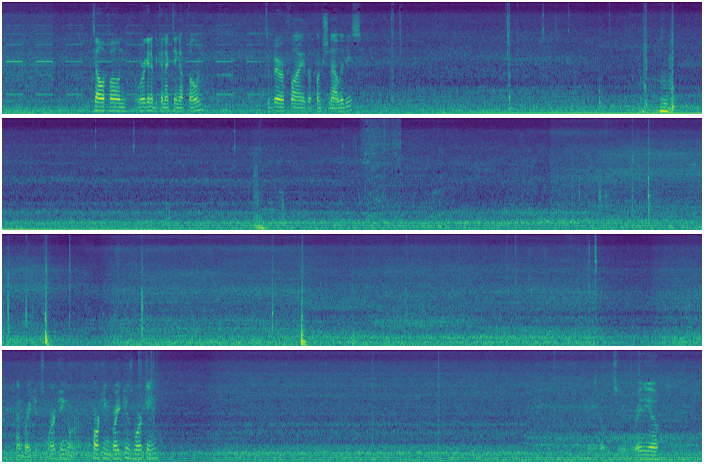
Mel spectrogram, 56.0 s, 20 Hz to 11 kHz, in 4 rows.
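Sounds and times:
car engine idling: 0.0s - 56.0s
climate fan running: 0.0s - 56.0s
sunroof motor whirring: 44.8s - 56.0s.

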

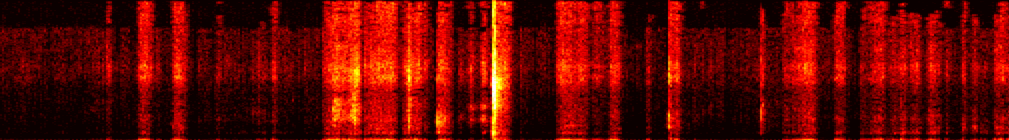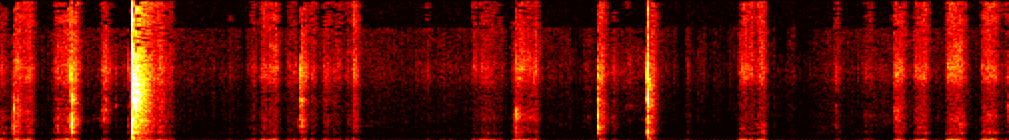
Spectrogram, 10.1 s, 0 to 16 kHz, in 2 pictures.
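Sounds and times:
cards sliding and slapping: 1.6s - 2.6s, 5.0s - 6.7s.

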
